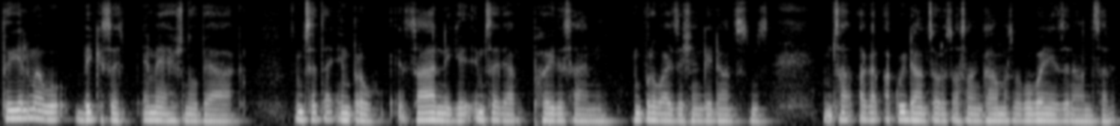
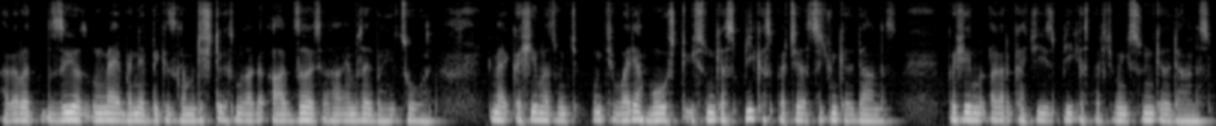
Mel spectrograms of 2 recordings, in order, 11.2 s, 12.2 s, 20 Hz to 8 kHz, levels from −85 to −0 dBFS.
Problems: none marked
